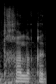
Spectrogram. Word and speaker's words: خلق: خلق دي اصعب كلمه هنا عشان اللام بين الخاء والقاف. شوف خلق قلما تجد ان القارئ ينتبه هنا الا الحاذق طبعا، والمتقن يتكلم عليه من يقرا ان هو الكلمه صح نطقن كانت ثلاثه حروف خلق، لكن الترقيق اللام بين الخاء والقاف هذه لا ياتي به الا إيه من اتقن، ودي المطلوبه.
